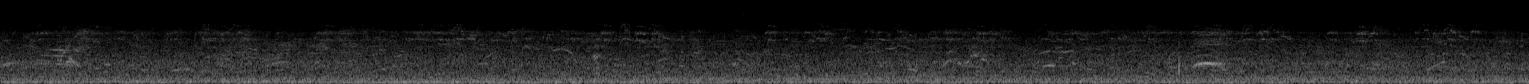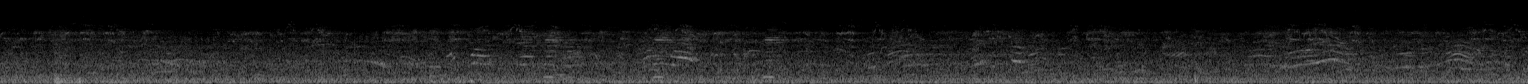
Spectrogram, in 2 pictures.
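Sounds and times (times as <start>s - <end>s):
people in a park in the afternoon: 0.0s - 30.5s.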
